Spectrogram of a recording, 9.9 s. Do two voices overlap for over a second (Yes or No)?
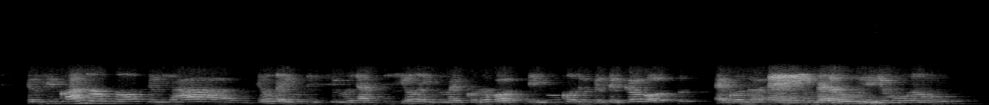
Yes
